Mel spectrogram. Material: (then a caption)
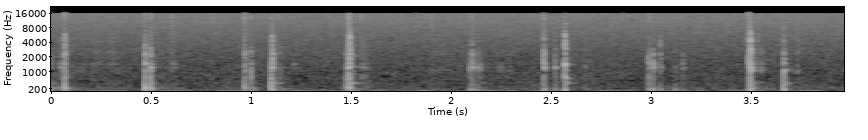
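Wood. Long nails tap and scratch a flat, solid, heart-shaped wooden plaque painted with glitter. About ten short, dry taps, some in quick pairs, sound quietly over a faint low hum. Each pairs a soft low knock with a bright click and dies away almost instantly.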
